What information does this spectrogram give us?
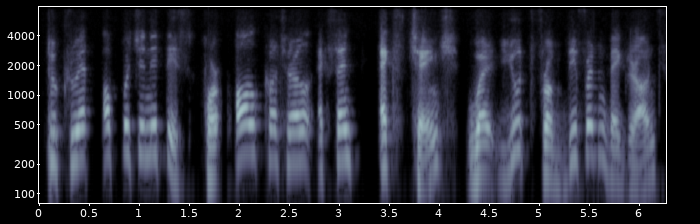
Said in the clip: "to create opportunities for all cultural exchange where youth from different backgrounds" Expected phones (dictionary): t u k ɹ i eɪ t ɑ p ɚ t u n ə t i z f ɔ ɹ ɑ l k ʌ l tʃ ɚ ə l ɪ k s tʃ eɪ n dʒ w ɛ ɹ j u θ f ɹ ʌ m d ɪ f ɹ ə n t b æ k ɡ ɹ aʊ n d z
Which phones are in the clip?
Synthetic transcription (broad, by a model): t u k ɹ i eɪ t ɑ p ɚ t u n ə t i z f ɔ ɹ ɑ l k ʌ l tʃ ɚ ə l ɪ k s tʃ eɪ n dʒ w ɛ ɹ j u t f ɹ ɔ m d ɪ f ɹ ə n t b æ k ɡ ɹ aʊ n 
